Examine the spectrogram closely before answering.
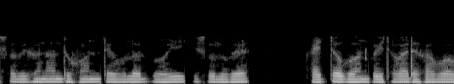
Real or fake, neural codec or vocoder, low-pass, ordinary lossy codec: real; none; 3.6 kHz; none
